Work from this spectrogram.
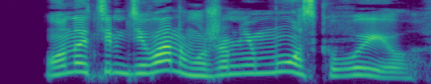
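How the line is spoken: Snort. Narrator (Russian): фыркнул Олег Викторович

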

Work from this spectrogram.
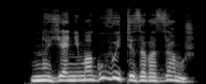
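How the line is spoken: Horrified exclamation. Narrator (Russian): в ужасе воскликнула я

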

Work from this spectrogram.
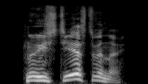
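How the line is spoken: Loud relieved exhale. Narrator (Russian): громко с расслаблением выдохнул

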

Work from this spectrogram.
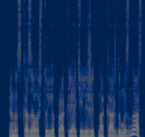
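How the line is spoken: Muttering. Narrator (Russian): пробормотала Джули

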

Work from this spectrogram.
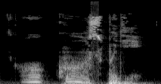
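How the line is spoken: Soft young man's voice. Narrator (Russian): мягко сказал юноша

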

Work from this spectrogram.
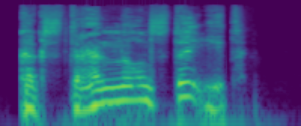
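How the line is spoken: Strange altered voice. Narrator (Russian): Пейн, изменившийся в лице, каким-то не своим голосом сказал

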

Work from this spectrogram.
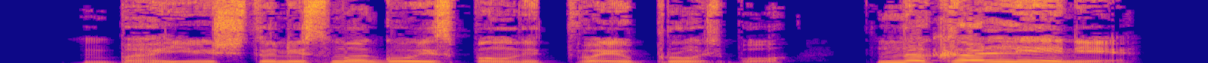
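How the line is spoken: Growl. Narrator (Russian): прорычал я

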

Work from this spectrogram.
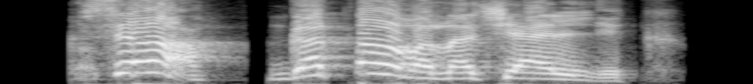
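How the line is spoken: Cheerful shout. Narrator (Russian): весело крикнул Арм

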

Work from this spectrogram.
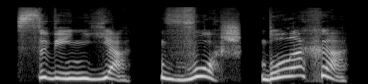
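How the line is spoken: Screaming. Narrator (Russian): вопила

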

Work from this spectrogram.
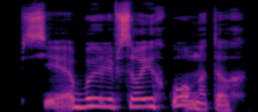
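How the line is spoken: Muttered. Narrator (Russian): пробормотал Рейн

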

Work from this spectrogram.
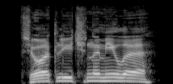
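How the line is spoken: Loud. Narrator (Russian): громко сказал Кольцов

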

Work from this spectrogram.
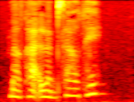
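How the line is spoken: Quiet question. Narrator (Vietnamese): Thẩm Lệ nhỏ giọng hỏi Hạ Diệp Chi

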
